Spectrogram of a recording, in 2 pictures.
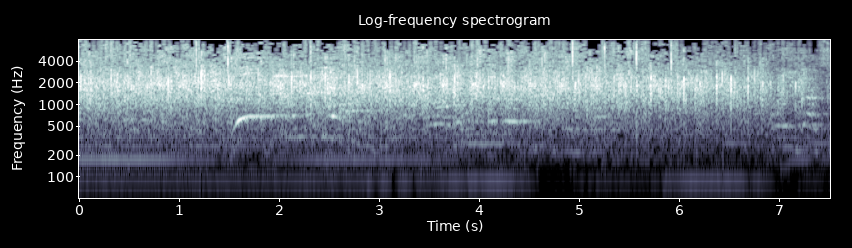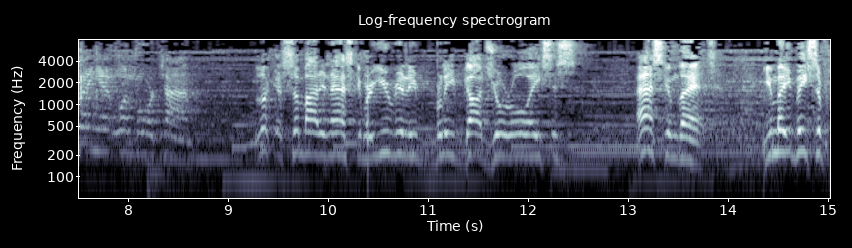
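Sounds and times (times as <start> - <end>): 
faint voices and cheers: 0.0 - 5.4
audience clapping in praise: 0.0 - 8.2
speech: 9.4 - 15.0.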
